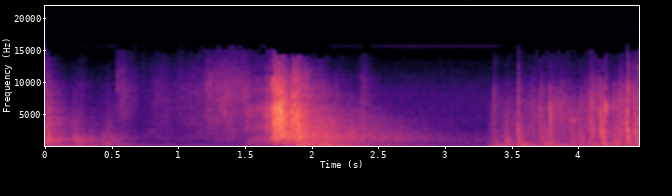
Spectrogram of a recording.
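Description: A sudden loud bang about two seconds in, dying away over about a second, followed by a run of short knocks and clicks near the end.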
